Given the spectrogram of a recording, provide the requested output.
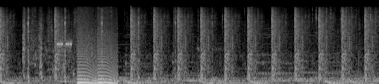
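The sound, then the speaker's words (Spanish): A rapid, steady run of sharp mechanical clicks as switches in a video game are activated one after another, with brief electronic tones near the start and a low hum underneath. “como ya se dieron cuenta, se cambian más rápido los interruptores, se escuchan cuando ya están abiertos, cuando ya están activados.”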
